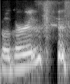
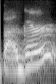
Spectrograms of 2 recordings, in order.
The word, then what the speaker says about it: booger: just to be correct booger is spelled with two o's if you say it with a you you're saying bugger which means something different it's like a british term okay so a stuffy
